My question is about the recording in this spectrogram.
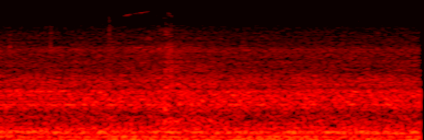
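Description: Steady background hiss with a faint low hum, and no distinct handling sounds: room tone between phrases.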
